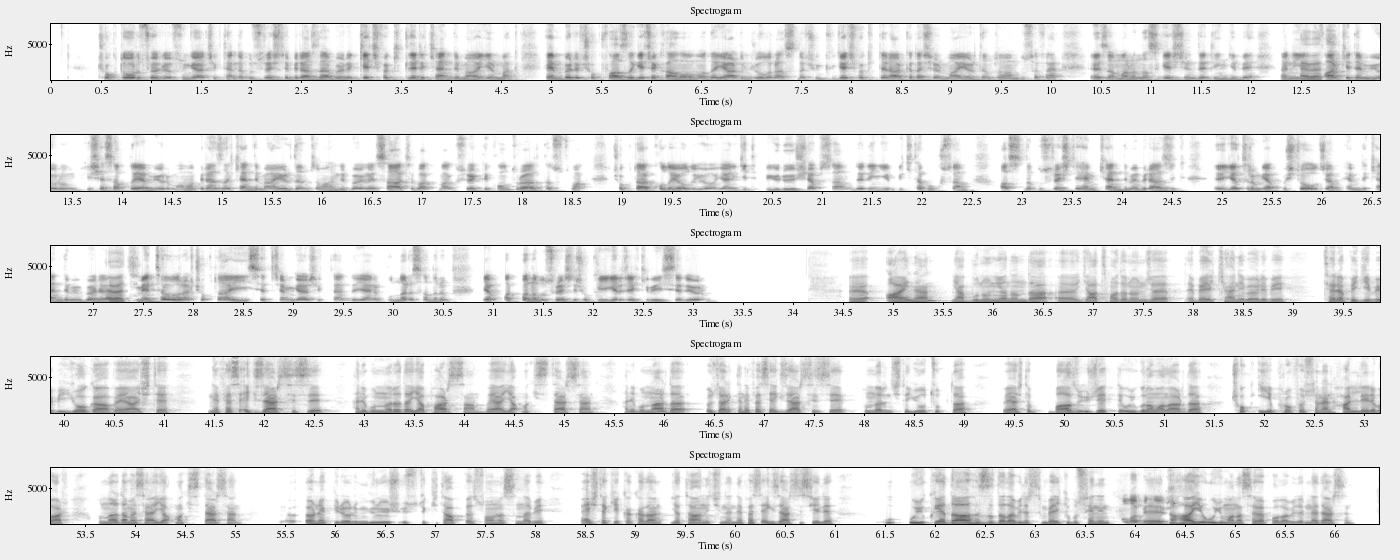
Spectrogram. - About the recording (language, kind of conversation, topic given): Turkish, advice, Gece ekran kullanımı uykumu nasıl bozuyor ve bunu nasıl düzeltebilirim?
- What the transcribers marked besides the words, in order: other background noise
